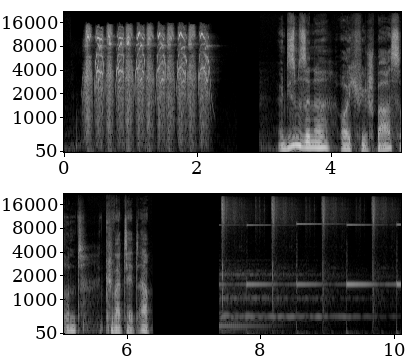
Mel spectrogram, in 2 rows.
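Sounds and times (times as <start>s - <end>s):
rubber duck from a collection squeaking: 0.3s - 2.3s
speech: 3.2s - 6.4s.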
